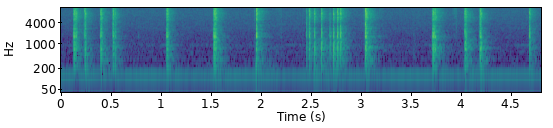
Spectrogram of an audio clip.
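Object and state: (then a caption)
Varnished wooden desk top. Long painted nails tap fast and aggressively on the top of a solid, polished, varnished wooden desk, making sharp, dry clicks in quick bursts and flurries. Each tap dies away almost at once, over a faint, steady low hum.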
